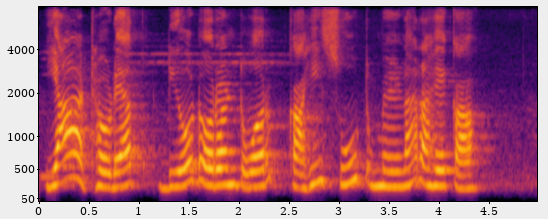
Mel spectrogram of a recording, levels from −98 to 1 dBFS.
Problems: background sounds at intervals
